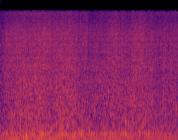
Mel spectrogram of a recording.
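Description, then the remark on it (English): Dozens of one-person Moth sailboats race across the Columbia River at Cascade Locks during the Moth World Championships, heard as a steady, dense rush of wind and splashing water with a low, continuous hum underneath. No one speaks. “Out on the Columbia River, dozens of moth sailboats flutter across the water.”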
